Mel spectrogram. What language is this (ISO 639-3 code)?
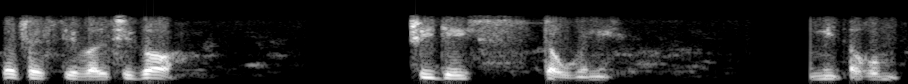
mni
